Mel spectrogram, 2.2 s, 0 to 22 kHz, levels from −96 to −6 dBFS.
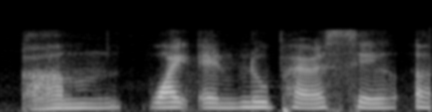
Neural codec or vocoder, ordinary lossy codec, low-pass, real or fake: codec, 16 kHz in and 24 kHz out, 0.8 kbps, FocalCodec, streaming, 65536 codes; none; 7.2 kHz; fake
